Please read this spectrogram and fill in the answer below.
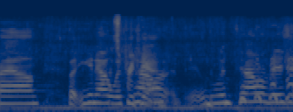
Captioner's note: laughs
